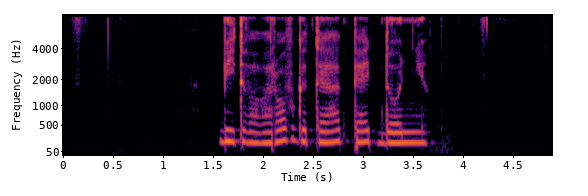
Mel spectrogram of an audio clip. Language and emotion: Russian, neutral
